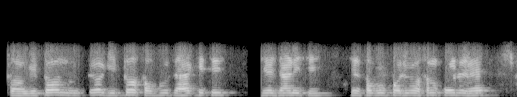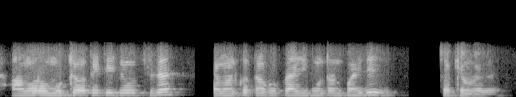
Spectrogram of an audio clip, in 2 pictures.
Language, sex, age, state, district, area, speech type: Odia, male, 60+, Odisha, Mayurbhanj, rural, conversation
